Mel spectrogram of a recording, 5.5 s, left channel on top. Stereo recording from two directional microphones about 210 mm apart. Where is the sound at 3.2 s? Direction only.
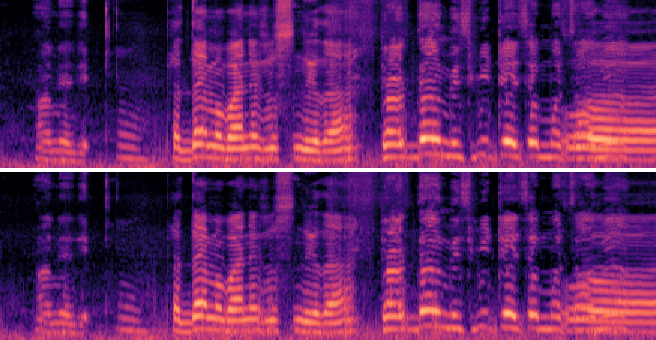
5° left (ahead or behind).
